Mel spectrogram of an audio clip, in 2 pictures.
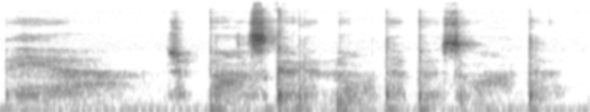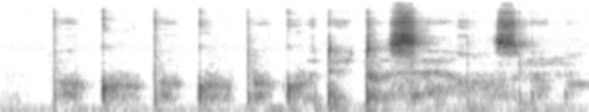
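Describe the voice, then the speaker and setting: Whispering, a woman speaks at a very slow pace. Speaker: ASMR / guided relaxation content creator. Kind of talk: whispered ASMR relaxation talk. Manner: whispered, soft-spoken, slow, calming.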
